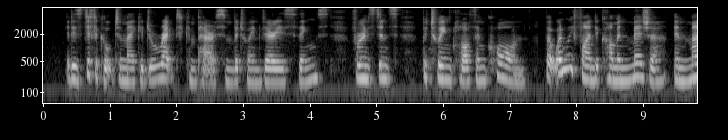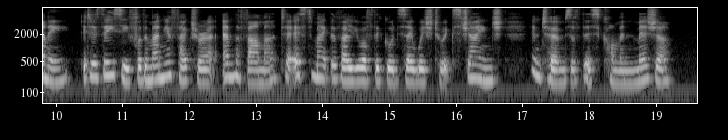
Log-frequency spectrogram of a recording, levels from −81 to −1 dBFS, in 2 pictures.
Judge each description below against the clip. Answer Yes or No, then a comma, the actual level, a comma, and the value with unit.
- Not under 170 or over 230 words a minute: No, average, 160 wpm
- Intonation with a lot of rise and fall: No, average, 3.4 semitones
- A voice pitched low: No, medium, 185 Hz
